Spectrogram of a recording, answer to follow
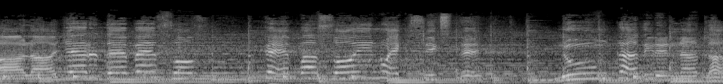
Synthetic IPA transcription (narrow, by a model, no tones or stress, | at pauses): alaʎeɾd̪eβesos | kepasojnoeksist̪e | nũŋkaðiɾenaða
